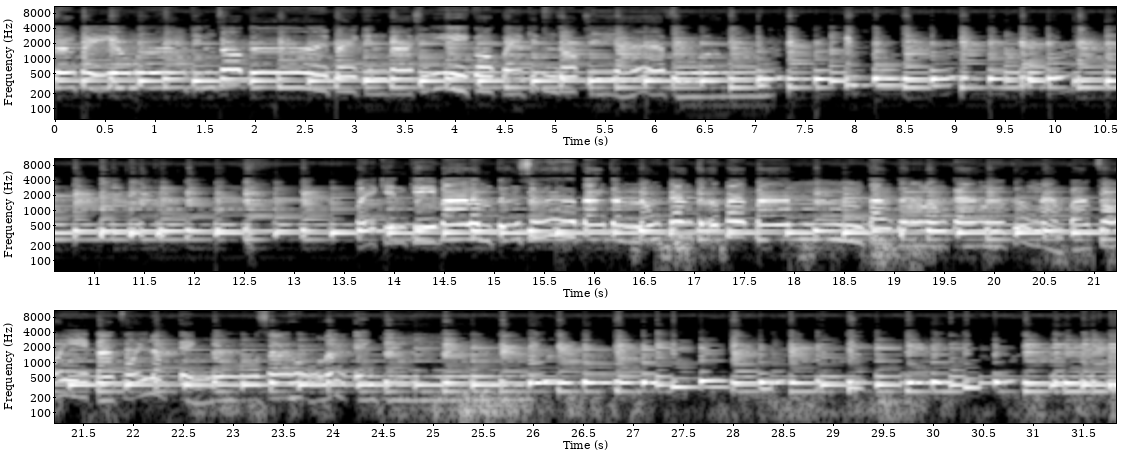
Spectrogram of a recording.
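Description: Đàn tính, the Tày-Nùng long-necked gourd lute, played in a quick, steady stream of plucked notes as Then ritual music.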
